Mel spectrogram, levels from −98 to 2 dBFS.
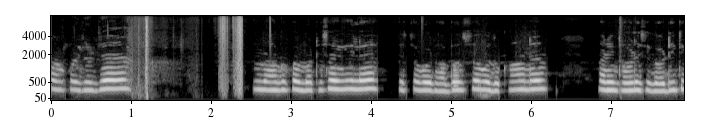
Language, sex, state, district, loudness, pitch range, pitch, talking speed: Rajasthani, male, Rajasthan, Nagaur, -23 LUFS, 250-280 Hz, 260 Hz, 175 wpm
